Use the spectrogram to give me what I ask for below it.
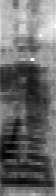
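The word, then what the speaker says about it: honour: और यहाँ पे एक्सेप्शन क्या है, कि जो आपका कॉन्सोनेंट साउंड है विच इज़ साइलेंट, जैसे कि एन आवर, एन ऑनर, तो यहाँ पे एच जो है वो आपका साइलेंट है, इसीलिए हम उसके साथ में हमेशा आर्टिकल एन का यूज़ करेंगे.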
